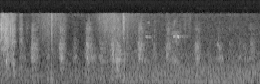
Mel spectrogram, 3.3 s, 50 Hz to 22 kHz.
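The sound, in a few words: dog Dogmeat panting in Fallout 4 video game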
